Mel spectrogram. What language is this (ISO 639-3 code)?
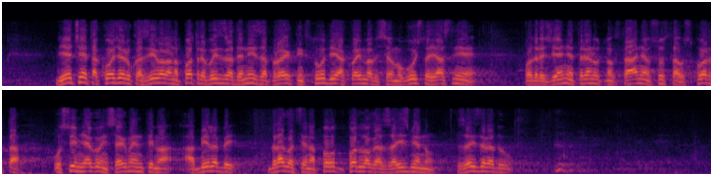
hrv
